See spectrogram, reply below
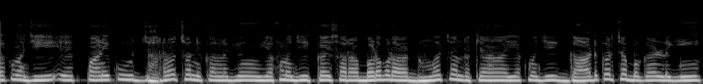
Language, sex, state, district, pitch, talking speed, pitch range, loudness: Hindi, male, Uttarakhand, Tehri Garhwal, 190 Hz, 205 wpm, 185-200 Hz, -19 LUFS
